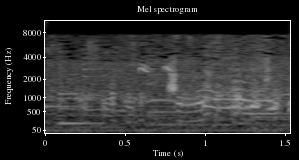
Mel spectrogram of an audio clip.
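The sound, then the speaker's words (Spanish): Several chickens cluck in a steady, overlapping chatter of short, throaty calls, fairly loud for the whole moment, with no one speaking. “Se venía el mundial y Ladislao se dijo que él no iba a quedarse indiferente ordeñando vacas, alimentando gallinas, arando la tierra con el jondire.”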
